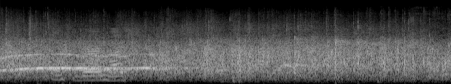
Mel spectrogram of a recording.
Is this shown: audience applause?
yes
